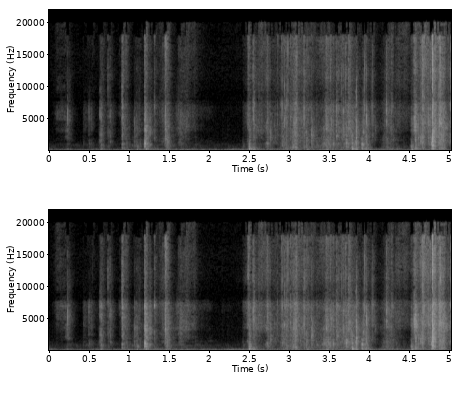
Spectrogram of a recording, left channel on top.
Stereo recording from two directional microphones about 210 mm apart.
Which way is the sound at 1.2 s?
5° right (ahead or behind).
